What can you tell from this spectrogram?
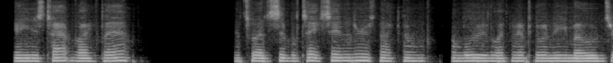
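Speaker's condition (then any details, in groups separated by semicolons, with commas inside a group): Parkinson's disease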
